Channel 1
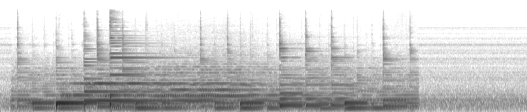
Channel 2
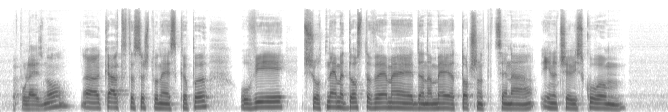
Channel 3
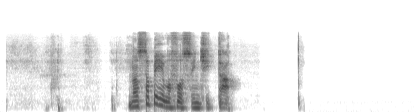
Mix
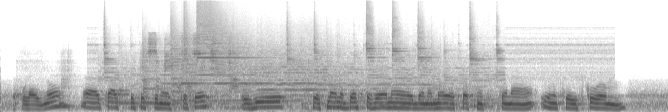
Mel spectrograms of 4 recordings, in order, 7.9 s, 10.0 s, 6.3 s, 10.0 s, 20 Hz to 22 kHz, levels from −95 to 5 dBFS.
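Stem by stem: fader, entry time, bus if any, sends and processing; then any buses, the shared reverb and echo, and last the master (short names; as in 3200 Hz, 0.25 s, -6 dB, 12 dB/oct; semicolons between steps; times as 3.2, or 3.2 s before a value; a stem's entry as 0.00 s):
-1.0 dB, 1.30 s, no send, graphic EQ 125/250/500/4000 Hz -11/-5/-11/+7 dB; hard clip -37 dBFS, distortion -4 dB
+2.0 dB, 0.00 s, no send, inverse Chebyshev low-pass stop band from 2100 Hz, stop band 60 dB; fast leveller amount 50%
-2.5 dB, 0.15 s, no send, per-bin compression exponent 0.6; low-pass opened by the level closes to 500 Hz, open at -22.5 dBFS; compressor 2.5:1, threshold -31 dBFS, peak gain reduction 8.5 dB; auto duck -9 dB, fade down 0.70 s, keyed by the second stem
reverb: off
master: upward compressor, threshold -43 dBFS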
